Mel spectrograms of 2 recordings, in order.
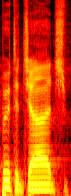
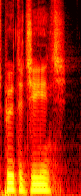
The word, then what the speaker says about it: Buttigieg: But, so see, it sounds like Buttigieg, but it's Buttigieg.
